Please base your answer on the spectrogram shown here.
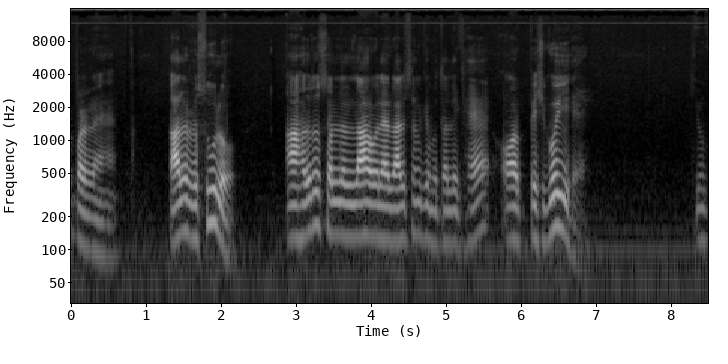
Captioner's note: Arabic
